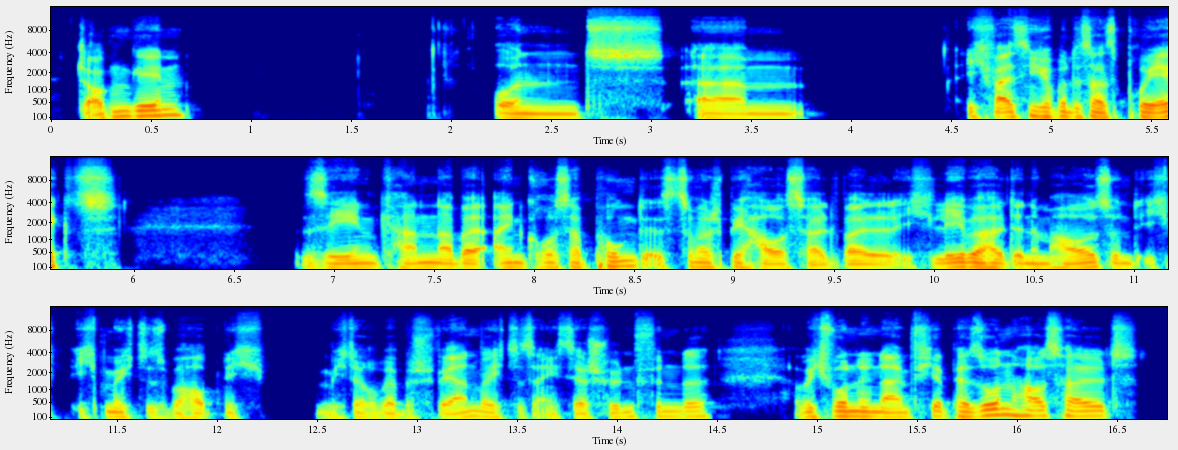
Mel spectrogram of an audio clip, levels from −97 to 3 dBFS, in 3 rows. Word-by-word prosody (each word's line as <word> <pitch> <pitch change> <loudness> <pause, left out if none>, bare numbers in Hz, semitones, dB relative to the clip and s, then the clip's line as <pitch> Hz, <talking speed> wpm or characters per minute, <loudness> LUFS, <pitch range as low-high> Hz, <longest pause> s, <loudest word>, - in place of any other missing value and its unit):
joggen 115 +1 +2
gehen?“ 135 +3 +5 1.6
Und, 90 -2 0
ähm, 90 -1 -1 0.8
ich - - -5
weiß 105 0 +5
nicht, 120 - +3
ob 115 - +2
man 120 - +3
das 105 - -2
als 105 -1 +5
Projekt 110 +2 +2 0.9
sehen 95 +1 0
kann, 100 +3 -1
aber 90 -1 +2
ein 100 +1 +1
großer 100 +1 -1
Punkt 125 0 0
ist - - -3
zum 110 - -1
Beispiel 100 -1 -1
Haushalt, 85 -1 0
weil 85 -2 +2
ich 75 - -9
lebe 105 +1 +5
halt 95 -1 +2
in - - +1
'nem 90 0 -2
Haus 100 +3 +2
und 95 -1 -4
ich - - -11
ich - - -11
möchte 105 -1 -3
das 100 - -8
überhaupt 95 -2 -4
nicht - - -10 0.2
mich 95 - -11
darüber 95 -2 -4
beschweren, 90 +5 -3
weil 110 -3 -1
ich - - -10
das 90 - -11
eigentlich 90 - -8
sehr 90 - -2
schön 100 +4 -5
finde. 115 +2 -4 0.4
Aber 110 - -3
ich 110 - -4
wohne 120 -1 +5
in 110 - +2
einem 105 -1 +1
Vierpersonen-Haushalt 125 +1 +2
100 Hz, 185 wpm, -25 LUFS, 90-115 Hz, 1.6 s, gehen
